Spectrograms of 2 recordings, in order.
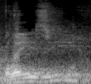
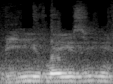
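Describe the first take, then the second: First: It is said as one blended word. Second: It is said as the letter B plus lazy. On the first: "Blazy, or is it B Lazy?" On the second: "I'm going to go with B Lazy because it's lazy loading images"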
